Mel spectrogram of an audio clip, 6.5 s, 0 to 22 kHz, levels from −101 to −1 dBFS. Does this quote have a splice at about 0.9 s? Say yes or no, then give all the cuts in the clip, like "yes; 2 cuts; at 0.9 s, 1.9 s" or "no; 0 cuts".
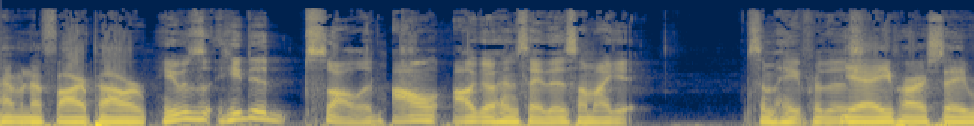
yes; 2 cuts; at 0.9 s, 2.6 s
